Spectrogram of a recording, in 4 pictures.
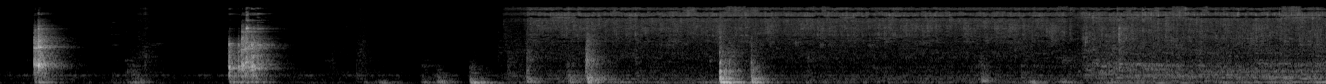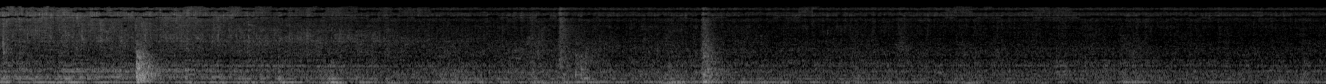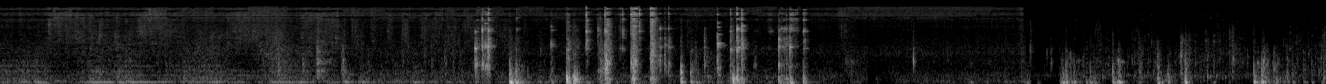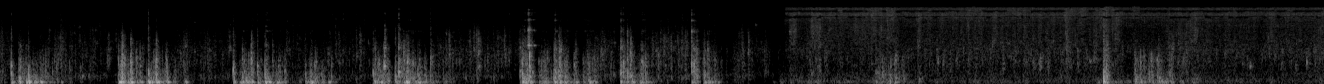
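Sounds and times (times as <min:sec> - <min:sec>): dishes and glasses clinking: 0:00.4 - 0:03.0, 0:31.2 - 0:34.7.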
